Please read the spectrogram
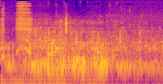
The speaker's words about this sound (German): Und da gab es wunderschöne Blubbergeräusche, also diese Unterwassersounds, wenn man dann da so abtaucht. Wunderschöne Blubbergeräusche.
